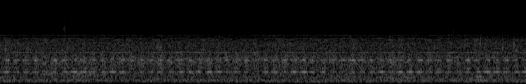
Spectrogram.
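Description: A small underwater drone hums with a steady, softly pulsing whine.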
